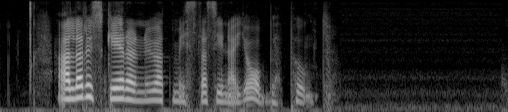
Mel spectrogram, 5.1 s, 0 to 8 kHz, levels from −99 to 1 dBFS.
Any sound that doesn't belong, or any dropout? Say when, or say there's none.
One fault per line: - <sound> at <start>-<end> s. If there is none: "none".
none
